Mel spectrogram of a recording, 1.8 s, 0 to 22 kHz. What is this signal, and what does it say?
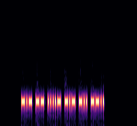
Morse code, heard as a keyed tone, about 77 wpm, 700 Hz. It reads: KM4KDZ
